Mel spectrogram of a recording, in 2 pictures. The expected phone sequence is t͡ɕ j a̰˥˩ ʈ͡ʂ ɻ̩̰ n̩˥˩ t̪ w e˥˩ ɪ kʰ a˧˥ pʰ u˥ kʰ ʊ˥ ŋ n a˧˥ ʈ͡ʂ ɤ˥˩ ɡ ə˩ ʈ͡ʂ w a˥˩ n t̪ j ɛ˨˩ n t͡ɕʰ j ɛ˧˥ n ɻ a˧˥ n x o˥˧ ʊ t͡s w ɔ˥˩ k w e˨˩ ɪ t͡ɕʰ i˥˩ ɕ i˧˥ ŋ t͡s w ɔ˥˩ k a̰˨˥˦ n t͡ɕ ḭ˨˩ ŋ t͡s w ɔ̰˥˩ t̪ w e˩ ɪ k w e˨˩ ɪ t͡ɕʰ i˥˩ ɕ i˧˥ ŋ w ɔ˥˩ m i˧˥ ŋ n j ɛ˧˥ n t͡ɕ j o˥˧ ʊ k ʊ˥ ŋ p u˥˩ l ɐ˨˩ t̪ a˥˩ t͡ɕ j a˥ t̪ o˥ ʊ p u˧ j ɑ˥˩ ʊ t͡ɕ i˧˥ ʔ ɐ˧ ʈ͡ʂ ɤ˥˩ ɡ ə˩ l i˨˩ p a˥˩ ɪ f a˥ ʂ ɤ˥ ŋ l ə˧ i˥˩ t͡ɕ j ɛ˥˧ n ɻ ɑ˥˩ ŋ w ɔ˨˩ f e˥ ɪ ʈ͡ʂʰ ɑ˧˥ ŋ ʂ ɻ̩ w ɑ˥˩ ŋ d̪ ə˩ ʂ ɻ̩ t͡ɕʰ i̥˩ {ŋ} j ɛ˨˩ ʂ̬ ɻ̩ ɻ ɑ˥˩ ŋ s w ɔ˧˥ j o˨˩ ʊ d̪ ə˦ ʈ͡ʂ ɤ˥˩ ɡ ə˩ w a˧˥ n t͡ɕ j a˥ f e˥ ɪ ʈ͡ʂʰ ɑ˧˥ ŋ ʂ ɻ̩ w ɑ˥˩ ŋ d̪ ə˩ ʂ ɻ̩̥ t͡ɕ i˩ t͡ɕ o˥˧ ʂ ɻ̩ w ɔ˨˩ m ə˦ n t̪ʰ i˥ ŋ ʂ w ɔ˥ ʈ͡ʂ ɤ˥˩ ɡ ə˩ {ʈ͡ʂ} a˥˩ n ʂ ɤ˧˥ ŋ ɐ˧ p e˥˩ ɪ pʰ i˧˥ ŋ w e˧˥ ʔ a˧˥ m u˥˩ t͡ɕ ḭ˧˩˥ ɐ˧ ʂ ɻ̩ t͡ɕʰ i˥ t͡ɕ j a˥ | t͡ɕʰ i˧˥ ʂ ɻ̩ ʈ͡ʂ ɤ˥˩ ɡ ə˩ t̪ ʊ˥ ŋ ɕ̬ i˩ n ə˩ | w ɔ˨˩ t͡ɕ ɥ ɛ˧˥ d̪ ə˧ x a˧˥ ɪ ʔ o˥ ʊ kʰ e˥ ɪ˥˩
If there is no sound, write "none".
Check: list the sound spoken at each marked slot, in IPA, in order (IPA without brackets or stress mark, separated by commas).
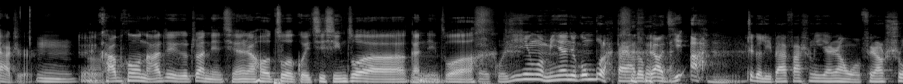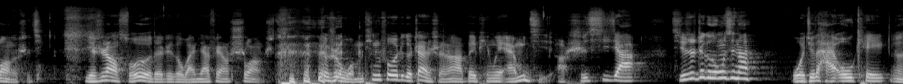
ŋ, ʈ͡ʂ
